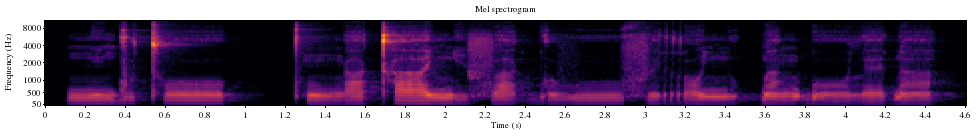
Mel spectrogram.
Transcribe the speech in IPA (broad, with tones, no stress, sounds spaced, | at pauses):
ŋ ĩ˨ ɡ u˦ tʰ oː˦ | pʰ ũ˨ ŋ a˨˦ kʰ aː˦ ɲ i˨ f a˨ ɡ͡b ʊ˨ β uː˦ f ɪ˨ r ɔ˨ ɲ u˨ ɡ͡b ã˦ ŋ ɓ oː˨ l ɛ˨ ɗ ã˦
